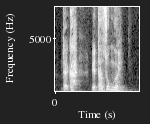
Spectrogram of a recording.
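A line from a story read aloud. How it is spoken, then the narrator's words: Loud shout. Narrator (Vietnamese): lớn tiếng mà quát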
